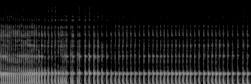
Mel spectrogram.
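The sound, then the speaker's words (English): A long, drawn-out burp, a low, buzzing belch with rapid rattling pulses that holds its pitch fairly steady for more than two seconds, heard alone without talk. “I can see what a burp sounds like. It's like,”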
